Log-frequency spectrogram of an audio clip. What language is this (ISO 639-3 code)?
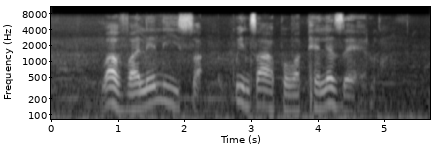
xho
